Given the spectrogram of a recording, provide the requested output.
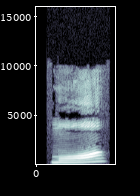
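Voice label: "mó", Chinese; pinyin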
